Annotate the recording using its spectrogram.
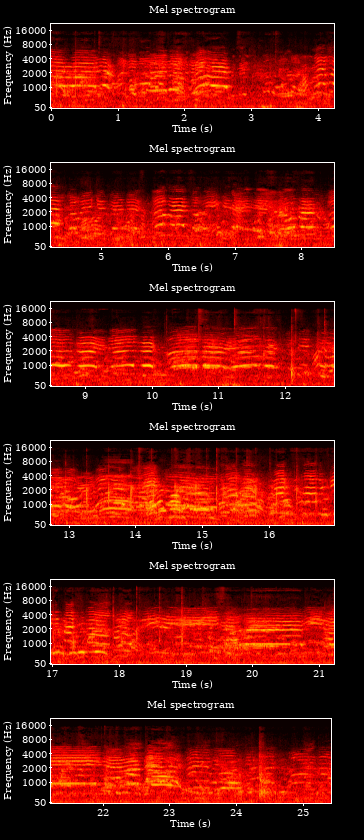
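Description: Young girls chant and cheer loudly nearby.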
